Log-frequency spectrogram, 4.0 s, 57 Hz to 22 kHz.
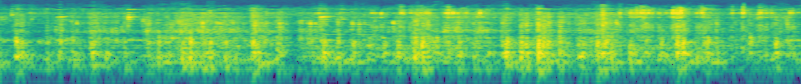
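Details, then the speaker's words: Hamilton Beach FlexBrew Trio 2-Way coffee maker brewing 14 oz: irregular light rattling and clicking over bubbling and gurgling water, something loose rattling inside, which is not normal; the flow then reduces to a drip and the machine isn't working properly. "You hear all that noise? Sounds like something's rattling in there, which is not normal."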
